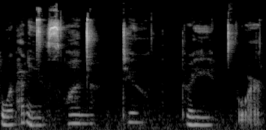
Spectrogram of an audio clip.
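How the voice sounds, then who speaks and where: Soft-spoken and calm in tone, the speaker has an American accent and a very slow pace. Noticeable background noise can be heard. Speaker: ASMR content creator. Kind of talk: ASMR soft-spoken roleplay giving instructions to the viewer. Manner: soft-spoken, calm.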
